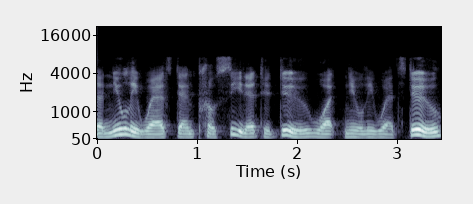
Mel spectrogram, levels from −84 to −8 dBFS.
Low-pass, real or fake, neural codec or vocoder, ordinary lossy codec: 7.2 kHz; real; none; AAC, 48 kbps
